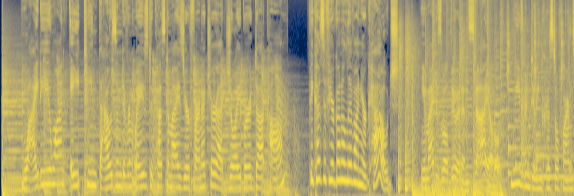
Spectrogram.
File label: female commercial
